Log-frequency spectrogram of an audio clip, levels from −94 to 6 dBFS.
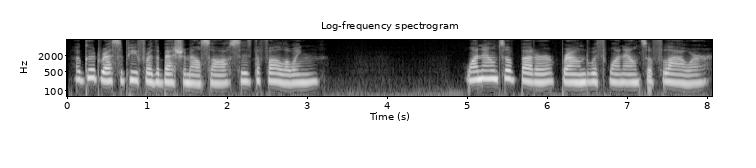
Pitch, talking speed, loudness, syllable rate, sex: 225 Hz, 150 wpm, -17 LUFS, 5.5 syllables/s, female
